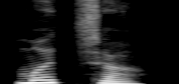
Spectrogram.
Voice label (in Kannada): "ಮೋಚ", Kannada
